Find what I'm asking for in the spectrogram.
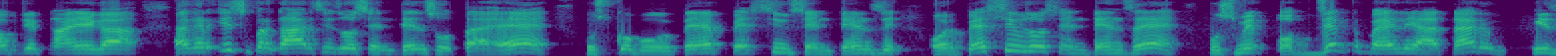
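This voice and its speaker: Man from India, grammar teacher, high-pitched, dull lo-fi recording, asks and answers his own questions. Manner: explains step by step, repeating questions and answers. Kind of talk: classroom grammar lesson.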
